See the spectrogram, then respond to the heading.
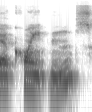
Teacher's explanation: because of the NT I'm not really releasing that T sound · Americans will often use a stop T in there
